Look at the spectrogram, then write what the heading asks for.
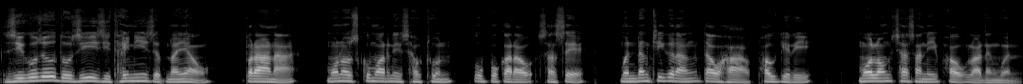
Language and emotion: Bodo, neutral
